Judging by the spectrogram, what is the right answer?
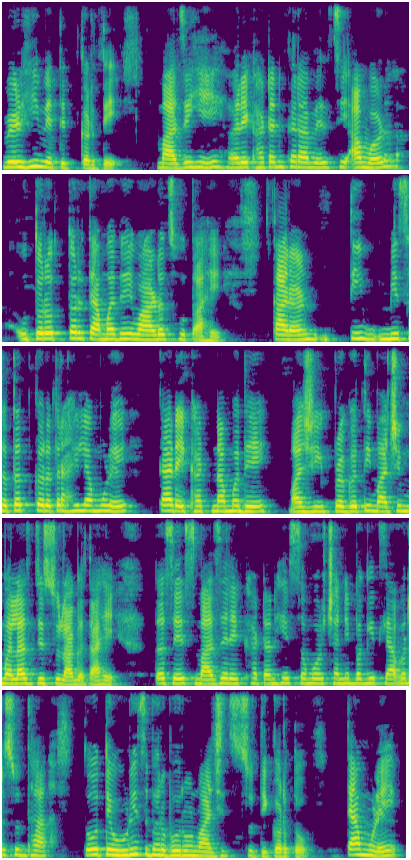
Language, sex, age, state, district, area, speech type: Marathi, female, 30-45, Maharashtra, Osmanabad, rural, spontaneous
